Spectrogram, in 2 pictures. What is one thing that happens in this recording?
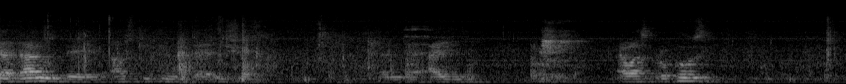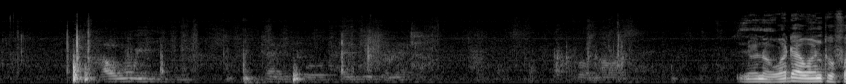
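A man speaks calmly and formally.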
